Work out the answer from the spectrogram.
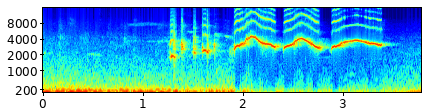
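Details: Orange-headed thrush of the anis bata type in energetic kabel konslet song: a few sharp clipped notes, then three loud undulating whistled phrases in a row, with a steady low hum behind.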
